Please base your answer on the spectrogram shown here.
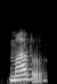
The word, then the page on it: marvel: Indian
